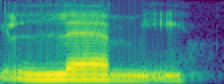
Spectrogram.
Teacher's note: And it sounds like lemme. So we drop the T completely.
